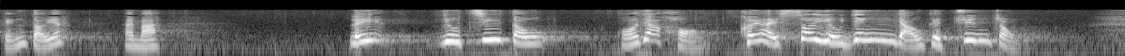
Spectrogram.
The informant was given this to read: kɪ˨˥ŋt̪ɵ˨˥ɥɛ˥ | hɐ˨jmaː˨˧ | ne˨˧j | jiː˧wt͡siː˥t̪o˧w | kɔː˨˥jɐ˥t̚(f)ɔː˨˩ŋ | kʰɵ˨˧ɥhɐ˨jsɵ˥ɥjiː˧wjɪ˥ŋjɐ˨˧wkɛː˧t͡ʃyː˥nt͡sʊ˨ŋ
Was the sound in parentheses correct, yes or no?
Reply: no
